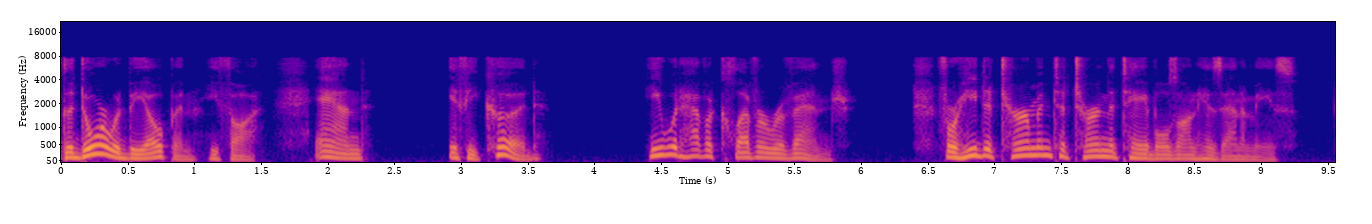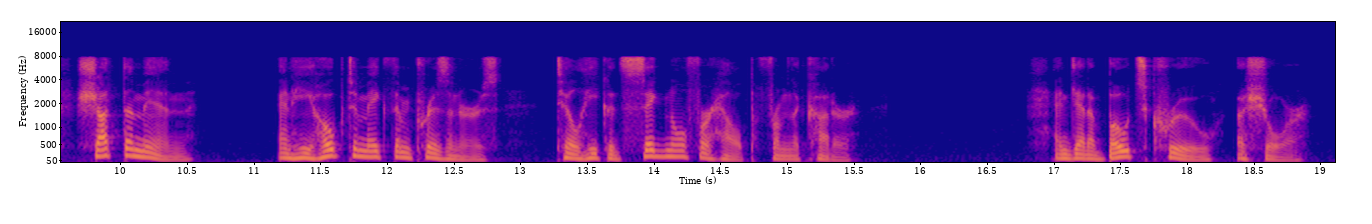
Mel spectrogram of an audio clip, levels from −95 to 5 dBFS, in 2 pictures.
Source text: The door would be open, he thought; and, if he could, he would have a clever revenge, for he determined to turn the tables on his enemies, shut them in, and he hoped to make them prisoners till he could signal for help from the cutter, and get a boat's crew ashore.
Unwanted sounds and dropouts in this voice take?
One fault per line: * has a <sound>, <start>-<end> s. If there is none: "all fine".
all fine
